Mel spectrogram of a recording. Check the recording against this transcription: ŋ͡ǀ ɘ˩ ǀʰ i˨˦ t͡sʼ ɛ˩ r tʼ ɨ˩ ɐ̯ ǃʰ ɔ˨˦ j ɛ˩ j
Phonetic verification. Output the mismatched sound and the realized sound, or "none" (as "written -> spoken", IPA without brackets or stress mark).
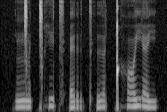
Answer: none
